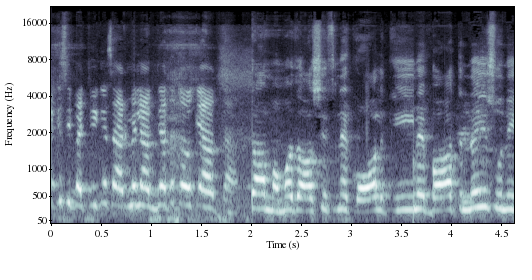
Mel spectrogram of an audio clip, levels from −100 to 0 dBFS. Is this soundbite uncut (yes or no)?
no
